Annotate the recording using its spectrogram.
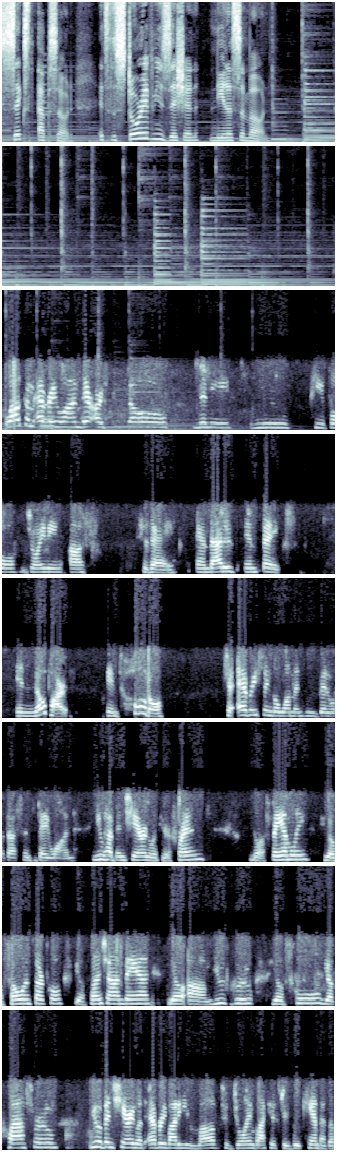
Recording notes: hop on the phone and take a walk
